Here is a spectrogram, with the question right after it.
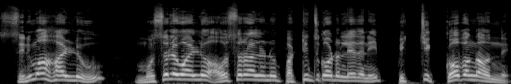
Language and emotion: Telugu, angry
